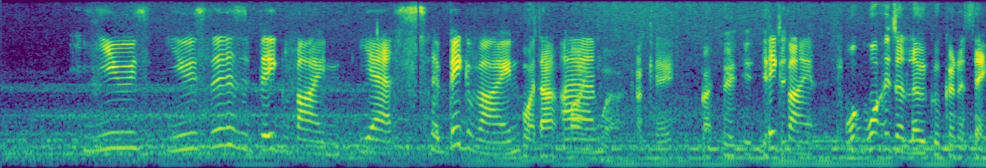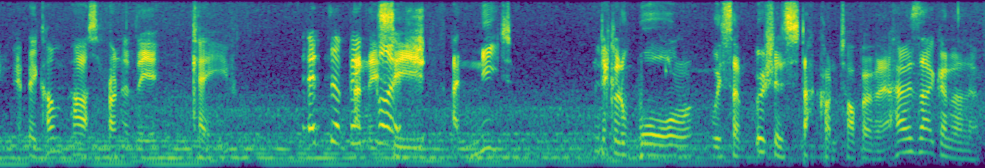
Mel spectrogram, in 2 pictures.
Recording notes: weird noises keep coming from outside.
